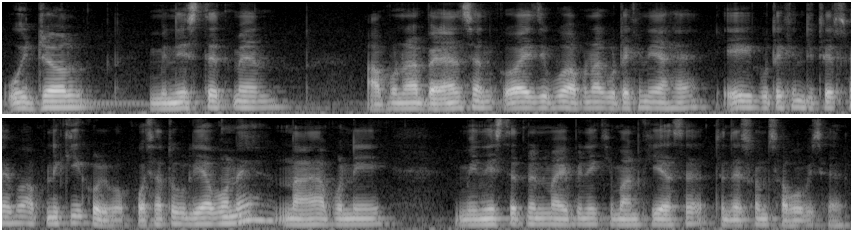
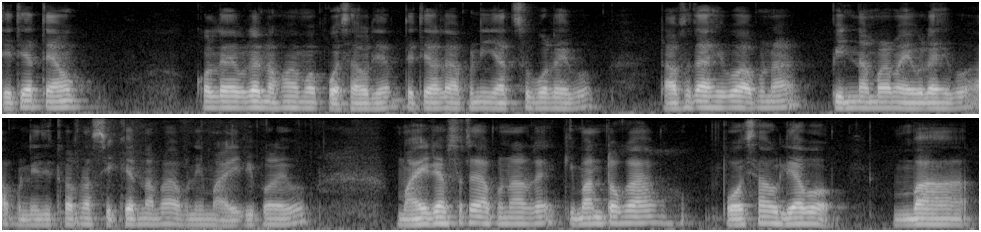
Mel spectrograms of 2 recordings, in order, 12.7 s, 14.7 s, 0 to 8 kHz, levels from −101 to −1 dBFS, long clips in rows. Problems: none marked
